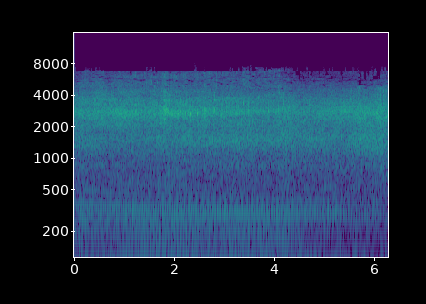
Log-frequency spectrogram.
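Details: Constant mechanical hum and hiss, like an idling engine, with no animal calls standing out.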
